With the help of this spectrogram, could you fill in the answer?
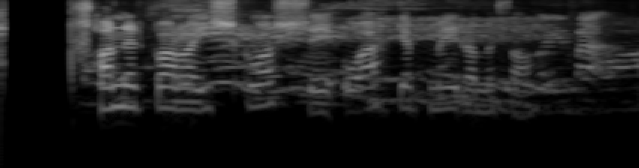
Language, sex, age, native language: Icelandic, male, 13, Icelandic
